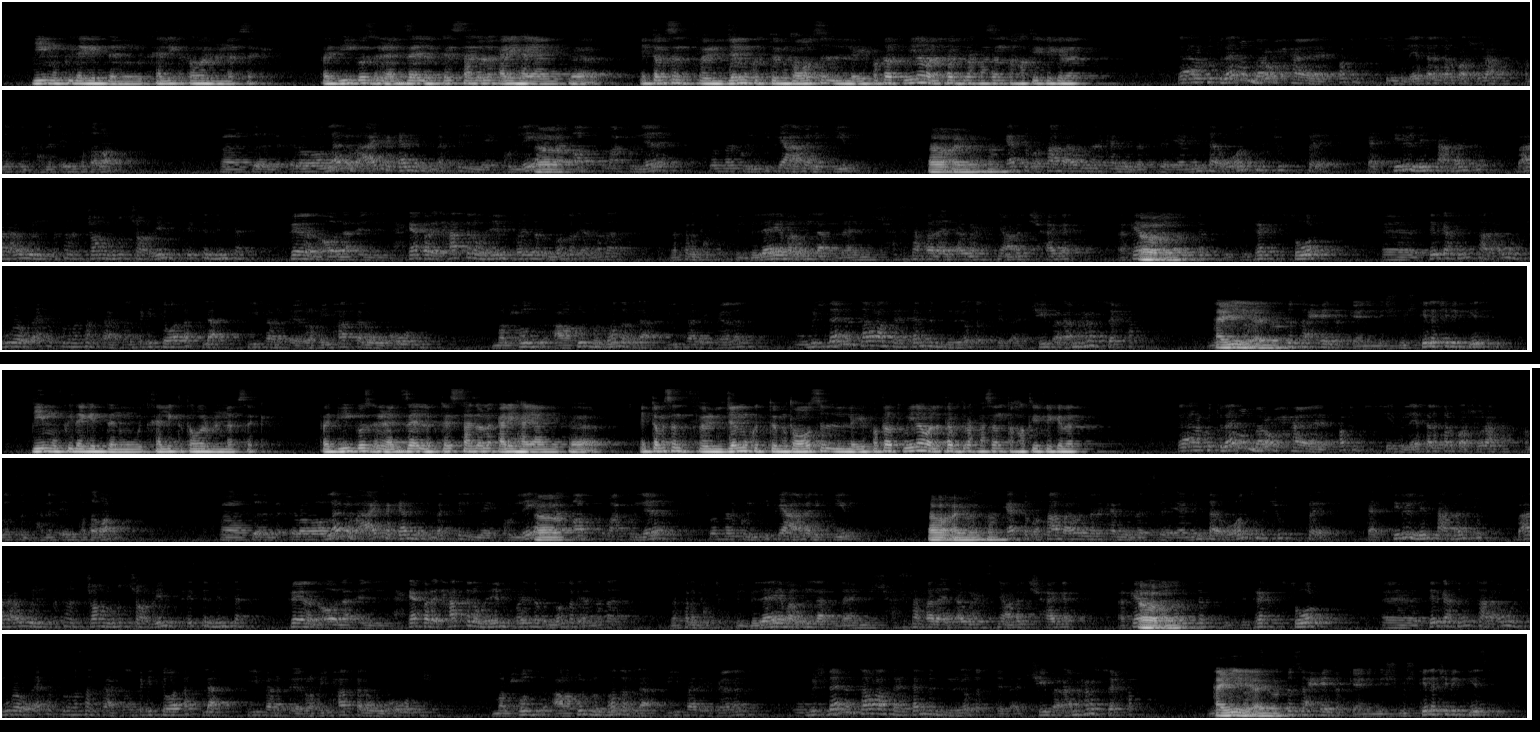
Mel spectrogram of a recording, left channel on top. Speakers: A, on the right; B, on the right.
A: دي مفيده جدا وبتخليك تطور من نفسك فدي جزء من الاجزاء اللي كنت لسه عايز اقول لك عليها يعني انت مثلا في الجيم كنت متواصل لفترة طويلة ولا انت بتروح مثلا تخطيفي كده
B: لا انا كنت دايما بروح آه، فتره الصيف اللي هي 3 4 شهور على حسب خلصت امتحانات امتى طبعا ف ب- والله ببقى عايز اكمل بس الكليه
A: اه
B: الحكايه صعبه قوي مع الكليه خصوصا ان انا كليتي فيها عمل كتير
A: اه ايوه
B: فكانت
A: طبعا
B: تبقى صعبه قوي ان انا اكمل بس يعني انت وانس بتشوف تاثير اللي انت عملته بعد اول مثلا شهر ونص شهرين بتحس ان انت فعلا اه لا الحكايه فرقت حتى لو هي مش باينه بالنظر يعني انا مثلا كنت في البدايه بقول لا ده مش حاسسها فرقت قوي حاسسني ما عملتش حاجه كان
A: اه
B: مثلا
A: اه
B: لو انت بتتراك بالصور آه، بترجع تبص على اول صوره واخر صوره مثلا ساعه ما انت جيت توقف لا في فرق رهيب حتى لو هو مش ملحوظ على طول بالنظر لا في فرق فعلا ومش دايما طبعا تهتم ان الرياضه تبقى تشيب اهم حاجه الصحه ان
A: حقيقي
B: انت تبقى حسنت
A: ايوه
B: صحتك يعني مش مشكله تشيب الجسم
